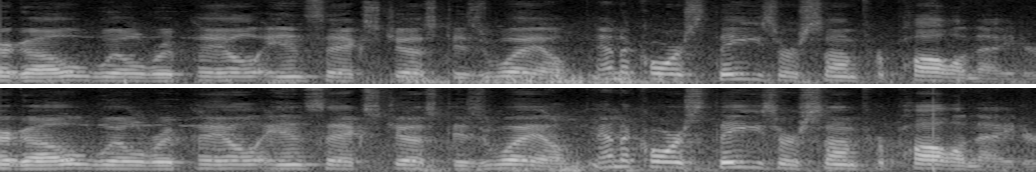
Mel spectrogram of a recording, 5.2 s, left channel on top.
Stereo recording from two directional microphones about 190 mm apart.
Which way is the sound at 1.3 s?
25° left (ahead or behind).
